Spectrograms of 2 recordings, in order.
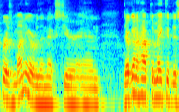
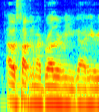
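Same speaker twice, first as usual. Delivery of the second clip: ordinary talk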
